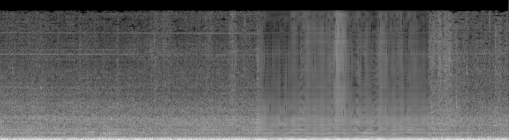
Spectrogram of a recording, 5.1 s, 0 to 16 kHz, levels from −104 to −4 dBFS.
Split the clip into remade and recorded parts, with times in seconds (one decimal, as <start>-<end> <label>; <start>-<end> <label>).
0.0-2.6 recorded; 2.6-4.3 remade; 4.3-5.1 recorded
